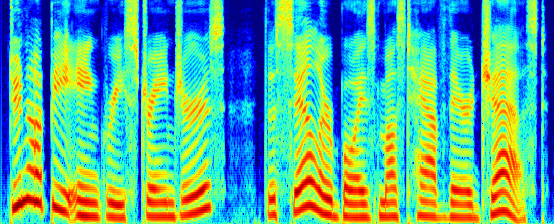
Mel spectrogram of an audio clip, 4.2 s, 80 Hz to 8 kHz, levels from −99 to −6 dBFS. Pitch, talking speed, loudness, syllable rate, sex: 210 Hz, 175 wpm, -15 LUFS, 4.0 syllables/s, female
